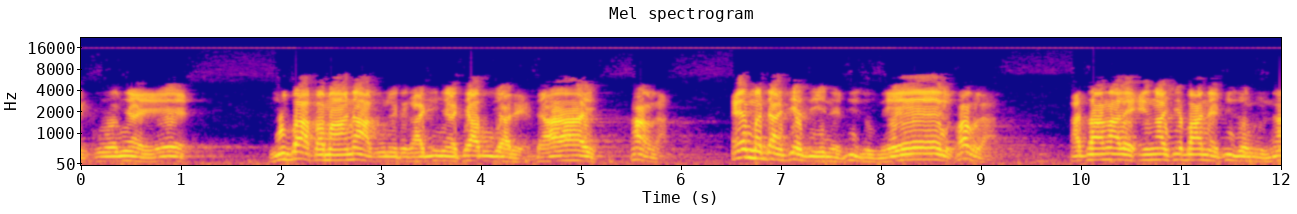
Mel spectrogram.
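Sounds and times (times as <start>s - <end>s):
man preaching: 0.0s - 1.2s, 1.9s - 9.2s, 9.9s - 12.0s.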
